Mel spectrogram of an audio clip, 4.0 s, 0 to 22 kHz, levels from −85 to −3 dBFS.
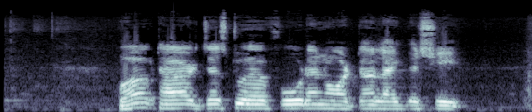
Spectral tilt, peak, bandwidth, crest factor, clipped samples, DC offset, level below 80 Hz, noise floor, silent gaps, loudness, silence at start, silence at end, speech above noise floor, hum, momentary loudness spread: -4.5 dB/octave; 0 dBFS; 13.5 kHz; 14 dB; under 0.1%; under 0.1%; -52 dBFS; -45 dBFS; none; -12 LUFS; 0.9 s; 0 s; 33 dB; none; 4 LU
